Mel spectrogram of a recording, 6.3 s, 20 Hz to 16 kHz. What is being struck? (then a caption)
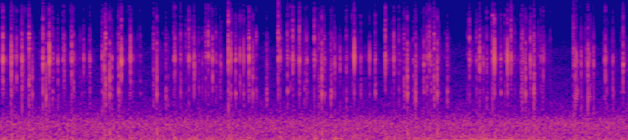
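Mechanical keyboard with plastic keycaps. A compact purple-cased mechanical keyboard with cream and purple plastic keycaps, resting on a blanket, is typed on steadily with the fingertips of both hands. A rapid, continuous stream of short, dry, bright clicks and clacks peaks around 3.2 kHz, with a soft, low thud under each keystroke. The keystrokes vary slightly in loudness and die away almost instantly, with no ringing.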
